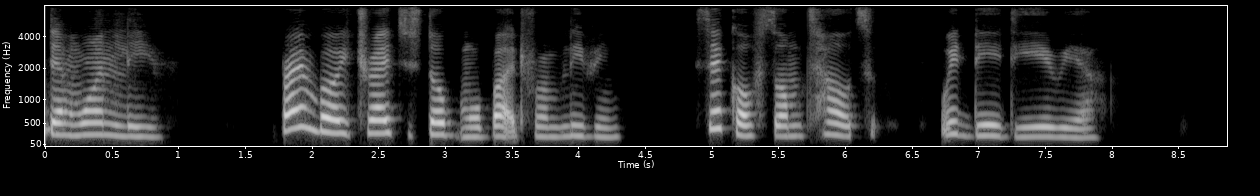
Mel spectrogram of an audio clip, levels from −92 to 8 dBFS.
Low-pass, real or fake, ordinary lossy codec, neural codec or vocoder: none; fake; none; codec, 16 kHz, 0.9 kbps, LongCat-Audio-Codec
